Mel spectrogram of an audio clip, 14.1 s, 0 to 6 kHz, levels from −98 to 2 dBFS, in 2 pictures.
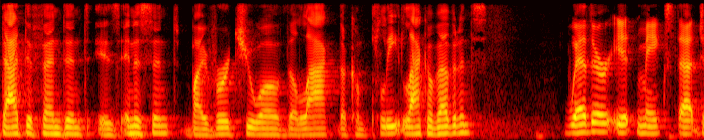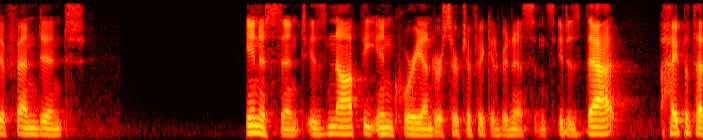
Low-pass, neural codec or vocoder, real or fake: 5.4 kHz; none; real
